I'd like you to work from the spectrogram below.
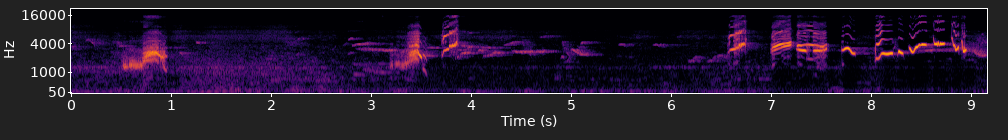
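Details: Lure song of an oriental magpie-robin, singing energetically through its repertoire: a loud harsh note, a pause, scratchy chirps, then a rapid run of sharp, high, twisting whistles and clicks near the end.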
